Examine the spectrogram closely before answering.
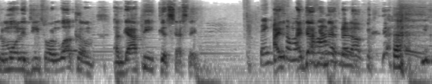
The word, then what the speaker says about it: Agapi Gessesse: to introduce to the morning detail and welcome agape good session thank you you said it right you know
